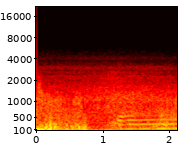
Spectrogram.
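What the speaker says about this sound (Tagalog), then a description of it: "Yung hangin." Cold wind blows steadily at a riverside campsite, a broad low rush of gusts buffeting the microphone throughout, with no speech over it.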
